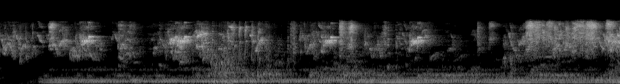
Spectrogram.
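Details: Aviary-kept budgerigar colony chattering in rough, buzzy bursts roughly every second, with brief quieter gaps between loud peaks and a constant low hum beneath.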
